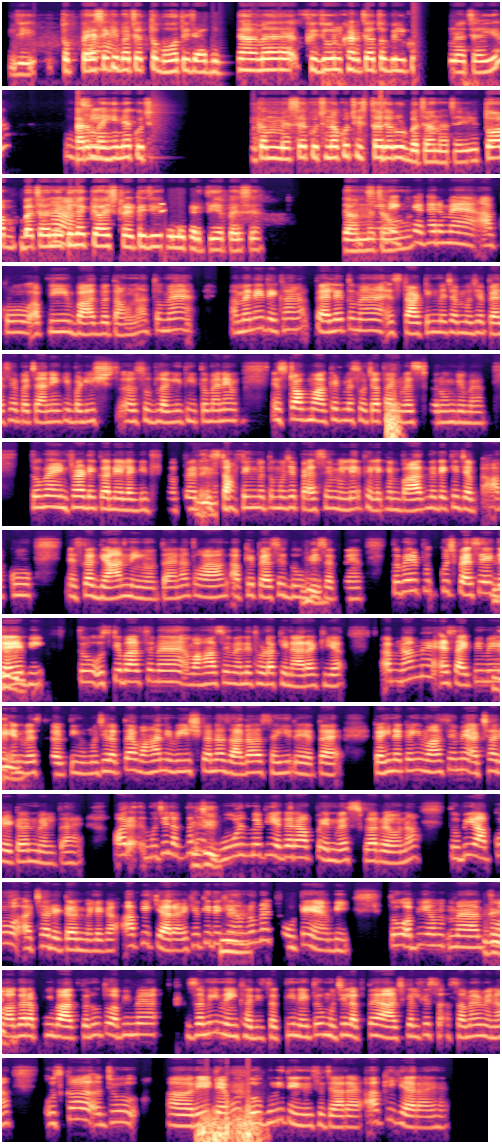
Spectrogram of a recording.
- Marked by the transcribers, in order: mechanical hum; distorted speech; tapping; other background noise; in English: "इन्कम"; in English: "स्ट्रैटिजी फ़ॉलो"; in English: "स्टार्टिंग"; in English: "स्टॉक मार्केट"; in English: "इन्वेस्ट"; wind; in English: "इंट्राडे"; in English: "स्टार्टिंग"; in English: "इन्वेस्ट"; in English: "रिटर्न"; in English: "गोल्ड"; in English: "इन्वेस्ट"; in English: "रिटर्न"; in English: "रेट"
- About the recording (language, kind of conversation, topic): Hindi, unstructured, आपको पैसे की बचत क्यों ज़रूरी लगती है?
- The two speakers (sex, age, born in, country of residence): female, 20-24, India, India; male, 20-24, India, India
